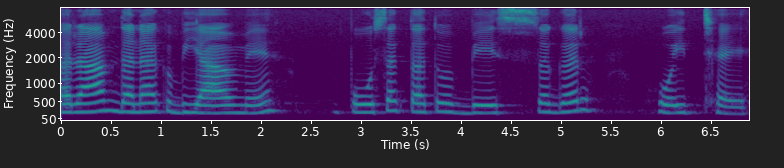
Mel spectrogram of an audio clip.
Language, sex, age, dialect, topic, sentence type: Maithili, female, 31-35, Bajjika, agriculture, statement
